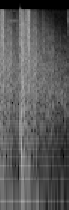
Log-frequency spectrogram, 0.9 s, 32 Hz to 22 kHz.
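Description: A single sharp gunshot in Arma 3 with the Ravage mod on Evergreen Island, loud and close, followed by a short decaying tail. No other sounds stand out.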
